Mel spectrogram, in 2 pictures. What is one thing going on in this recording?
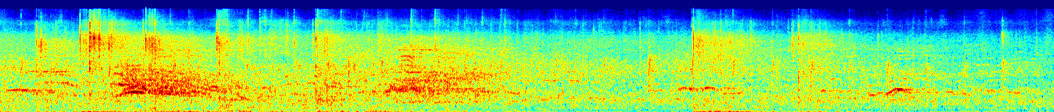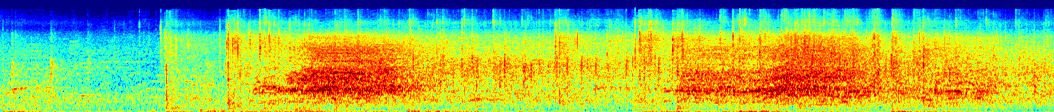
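Fencers shout loudly in a large echoing hall.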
